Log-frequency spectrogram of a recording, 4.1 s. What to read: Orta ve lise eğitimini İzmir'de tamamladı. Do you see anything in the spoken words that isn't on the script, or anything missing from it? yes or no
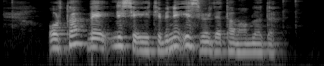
no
